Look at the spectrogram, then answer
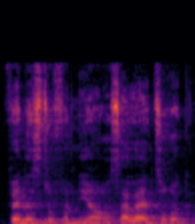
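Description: A woman voicing a hurried, worried young man in an audiobook, talking in a rushed, distracted way. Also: sits high, a little mellow, natural voice. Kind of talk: audiobook reading. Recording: echoey room with long reverb.

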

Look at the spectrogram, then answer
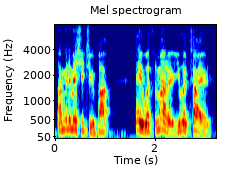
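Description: A man's voice: high-pitched, very animated, fairly quick, a bit bright, muffled recording, heavily acted. A young man playing an eager, loyal youth who dreams of travel in a radio play. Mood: upbeat. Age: young adult.

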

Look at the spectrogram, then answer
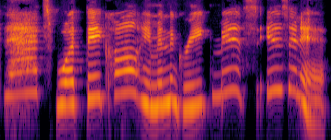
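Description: A woman's voice: sits high, big pitch swings, slow pace, voice pushed up, heavily acted. Woman doing a blunt grieving boy. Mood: demanding. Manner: insistent, questioning. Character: grieving twelve-year-old boy, blunt and demanding. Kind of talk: audiobook reading.

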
